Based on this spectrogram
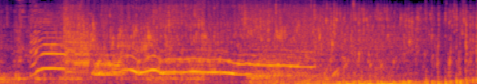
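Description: A toilet flush sound effect: a whistling tone glides and wavers over the first few seconds, then gives way to rough, rushing water noise that continues to the end.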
